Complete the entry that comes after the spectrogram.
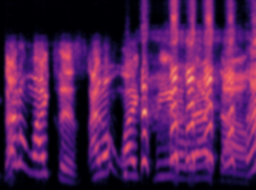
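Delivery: high, loud, slow complaining whine; hammed-up frightened whine; mock whine. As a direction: whimper like a scared kid. Retelling his fear at being thrown.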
